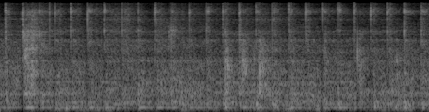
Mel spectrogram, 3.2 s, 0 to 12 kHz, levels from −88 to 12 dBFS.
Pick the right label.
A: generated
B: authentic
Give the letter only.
A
